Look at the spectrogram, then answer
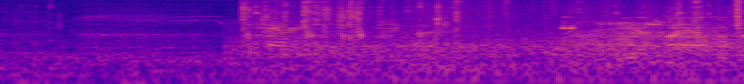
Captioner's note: police radio chatter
